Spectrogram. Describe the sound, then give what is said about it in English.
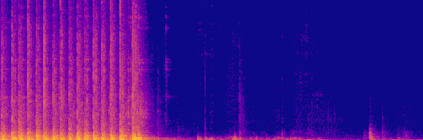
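A loud, rapid drum roll announcing the food of the week, evenly spaced snare-like hits rattling for about a second and a half, then cutting off, leaving a few faint low thumps. “Drum roll for the food of the week!”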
